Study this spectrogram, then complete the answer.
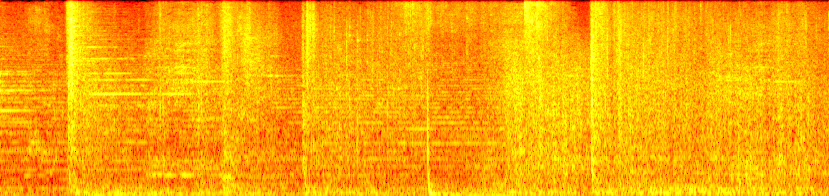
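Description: Expelliarmus spell blasts in Hogwarts Legacy, a string of sharp booming bursts and thuds over continuous loud game noise, with several distinct impacts spread through the fight.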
